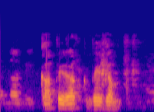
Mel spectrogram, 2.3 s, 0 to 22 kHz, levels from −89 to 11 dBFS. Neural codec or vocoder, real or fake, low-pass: none; real; 7.2 kHz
